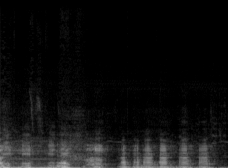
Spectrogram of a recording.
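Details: Hippopotamus (Hippopotamus amphibius) in a tranquil Kruger Park waterhole: deep, rumbling grunts open into a run of about six short honking pulses, one roughly every quarter second, while lesser masked weavers perch nearby.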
